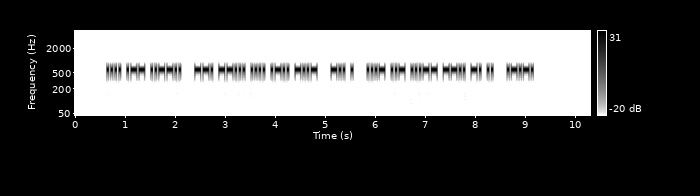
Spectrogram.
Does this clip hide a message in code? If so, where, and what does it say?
Yes: Morse code from 0.6 to 9.1 s, heard as a keyed tone, about 30 wpm, 600 Hz. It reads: HW? G7HLX DE VU3ZNI <AR>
